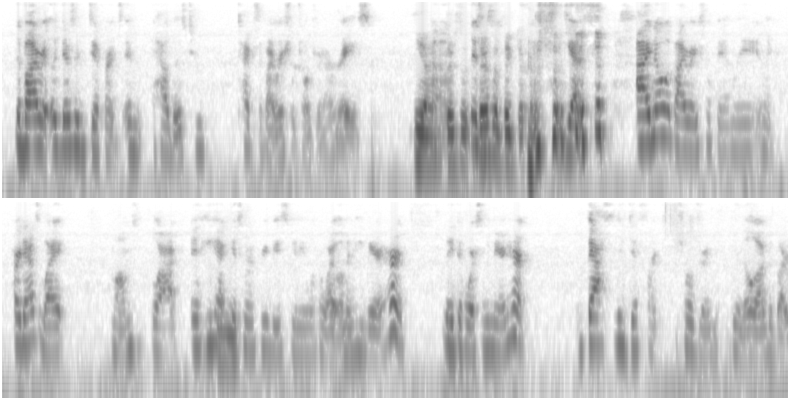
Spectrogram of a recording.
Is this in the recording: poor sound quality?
yes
